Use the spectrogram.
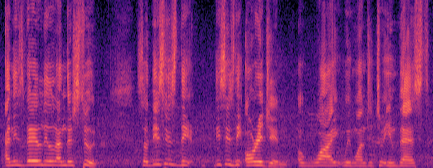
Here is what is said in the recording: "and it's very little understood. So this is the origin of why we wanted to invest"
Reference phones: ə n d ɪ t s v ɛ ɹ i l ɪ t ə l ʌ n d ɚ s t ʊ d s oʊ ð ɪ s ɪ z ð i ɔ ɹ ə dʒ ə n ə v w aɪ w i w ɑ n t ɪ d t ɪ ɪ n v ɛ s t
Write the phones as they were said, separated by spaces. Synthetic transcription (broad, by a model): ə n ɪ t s v ɛ ɹ i l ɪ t l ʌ n d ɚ s t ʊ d s oʊ ð ɪ s ɪ z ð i ɔ ɹ ə dʒ ə n ə v w aɪ w i w ɑ n t ɪ d t ɪ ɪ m v ɛ s t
